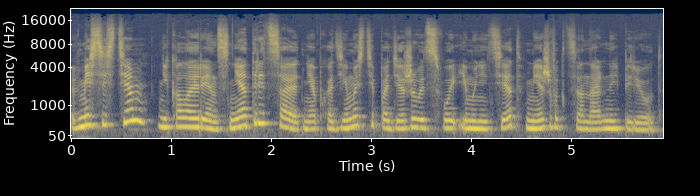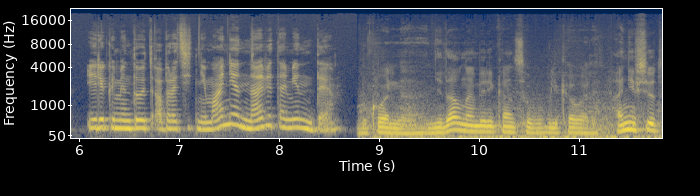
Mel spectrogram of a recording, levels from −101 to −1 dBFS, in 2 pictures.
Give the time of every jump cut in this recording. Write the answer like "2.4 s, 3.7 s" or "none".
none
